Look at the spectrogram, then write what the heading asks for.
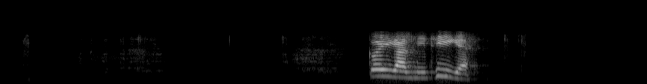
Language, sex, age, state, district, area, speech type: Dogri, female, 18-30, Jammu and Kashmir, Reasi, rural, conversation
